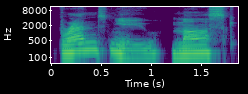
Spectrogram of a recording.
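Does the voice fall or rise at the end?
fall. It is said as a statement, falling. The speaker calls it wrong.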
